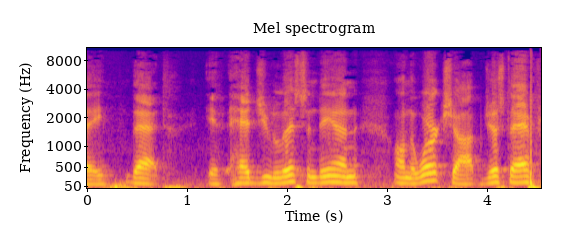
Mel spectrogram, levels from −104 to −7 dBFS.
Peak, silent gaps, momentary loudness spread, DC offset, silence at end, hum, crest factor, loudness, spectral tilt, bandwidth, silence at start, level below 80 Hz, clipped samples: -4 dBFS; none; 10 LU; under 0.1%; 0 s; none; 14 dB; -18 LUFS; -6.5 dB/octave; 10.5 kHz; 0 s; -30 dBFS; under 0.1%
